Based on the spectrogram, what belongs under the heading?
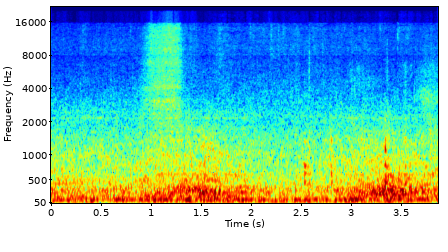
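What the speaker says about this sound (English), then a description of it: "Just waiting for that rain to ease off," Steady rain pours down at Birmingham Airport, a dense, continuous wash of falling water with low rumbling underneath, evenly loud throughout with no voices.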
